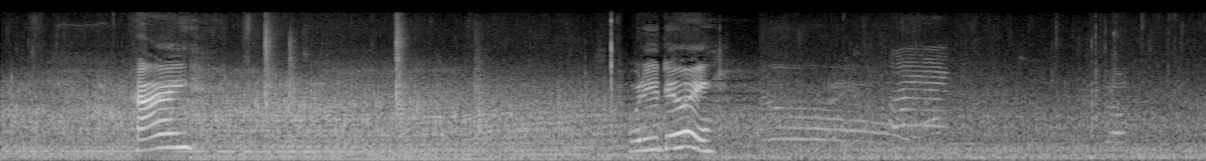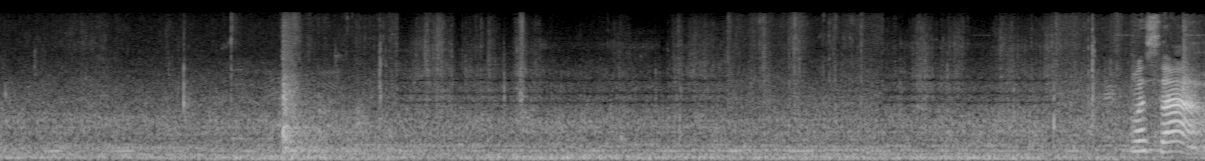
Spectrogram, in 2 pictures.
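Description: A young girl calls out nearby.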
